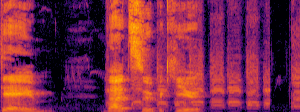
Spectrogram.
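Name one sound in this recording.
A goose honks loudly.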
